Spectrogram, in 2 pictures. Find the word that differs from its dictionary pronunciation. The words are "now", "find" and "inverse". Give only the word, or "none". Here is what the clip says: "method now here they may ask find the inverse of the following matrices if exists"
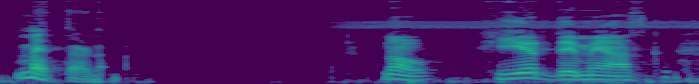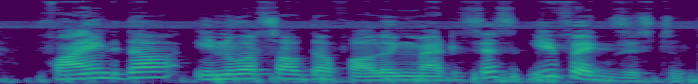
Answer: none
